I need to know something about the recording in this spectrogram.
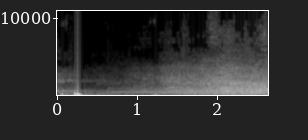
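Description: A low, indistinct murmur of a studio audience saying phrases without shouting rises and thickens in the background, preceded by a brief thump near the start, with no clear words standing out.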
